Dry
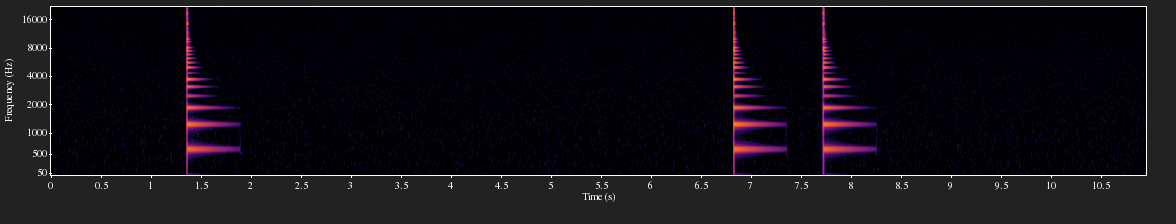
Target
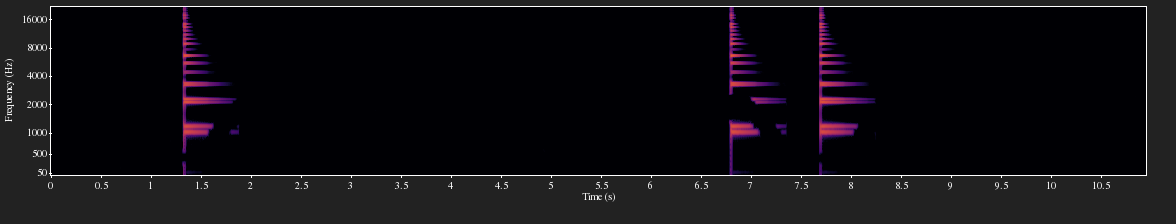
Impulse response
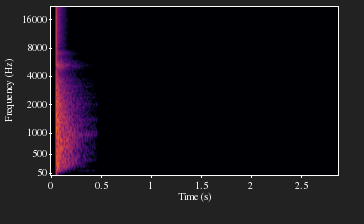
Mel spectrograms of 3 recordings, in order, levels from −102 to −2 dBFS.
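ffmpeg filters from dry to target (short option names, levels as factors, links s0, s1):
-af "aeval=exprs='val(0)*sin(2*PI*43*n/s)':c=same,asetrate=78577,aresample=44100,atempo=0.561231,afftfilt=real='re*(1-between(b*sr/1024,380*pow(1900/380,0.5+0.5*sin(2*PI*0.62*pts/sr))/1.41,380*pow(1900/380,0.5+0.5*sin(2*PI*0.62*pts/sr))*1.41))':imag='im*(1-between(b*sr/1024,380*pow(1900/380,0.5+0.5*sin(2*PI*0.62*pts/sr))/1.41,380*pow(1900/380,0.5+0.5*sin(2*PI*0.62*pts/sr))*1.41))':win_size=1024:overlap=0.75,volume=0.631"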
